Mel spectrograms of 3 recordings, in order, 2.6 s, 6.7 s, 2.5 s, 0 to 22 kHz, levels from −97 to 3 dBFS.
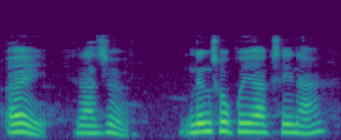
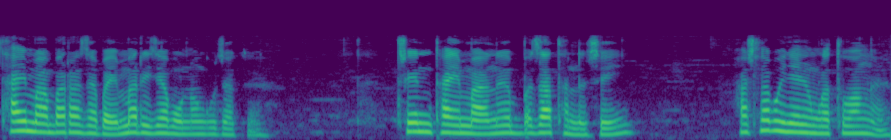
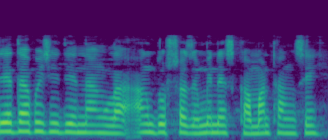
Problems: low volume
